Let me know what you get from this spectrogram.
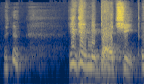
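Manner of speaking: high, loud, drawn-out gripe; hammed-up slow complaint; mock complaint. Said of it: "The fairness says".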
